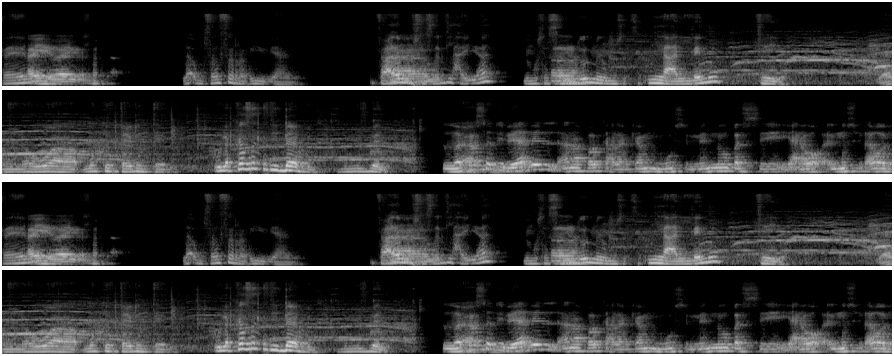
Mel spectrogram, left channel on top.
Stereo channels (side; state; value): both; identical; correlation 1.00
